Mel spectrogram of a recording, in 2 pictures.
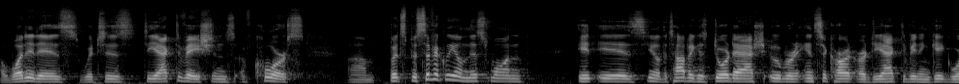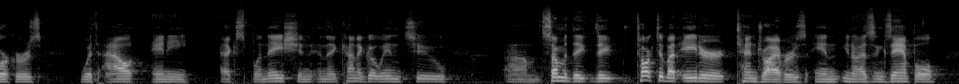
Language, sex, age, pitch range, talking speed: English, male, 30-49, 120-145 Hz, 170 wpm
